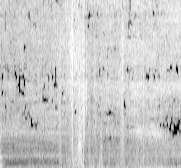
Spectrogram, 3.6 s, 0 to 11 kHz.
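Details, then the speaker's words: GM 4th-gen L83 (2017 Yukon) after DOD delete and cam swap, shop air fed into cylinder 8: steady airy hiss with louder puffs escaping the exhaust; cylinder 8 exhaust valve not seating, owner suspects broken valve spring. "I'm going to hook up shop air and shoot it into cylinder 8 and I can hear it sure you guys can hear it and I'm going cover up the exhaust for eight that's where it's coming out at which means the valve in there"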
